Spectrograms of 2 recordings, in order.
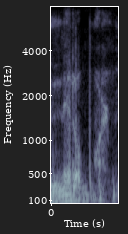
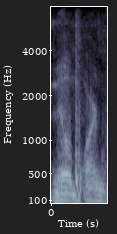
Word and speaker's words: Milbourne: builders or uh Middleton Bakery middle born Bakery right I don't want to get their name wrong I it's I do that all the time milborne why did I say middlebourne Milbourne Bakery but it you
